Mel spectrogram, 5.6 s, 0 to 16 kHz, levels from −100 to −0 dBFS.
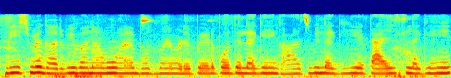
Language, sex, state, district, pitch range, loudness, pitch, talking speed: Hindi, female, Chhattisgarh, Kabirdham, 230-250 Hz, -16 LUFS, 245 Hz, 210 wpm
